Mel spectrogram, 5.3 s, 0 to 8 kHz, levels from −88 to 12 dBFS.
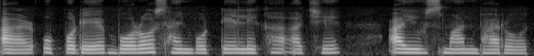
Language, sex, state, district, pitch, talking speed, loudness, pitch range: Bengali, female, Tripura, West Tripura, 190 Hz, 90 wpm, -20 LUFS, 185-195 Hz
